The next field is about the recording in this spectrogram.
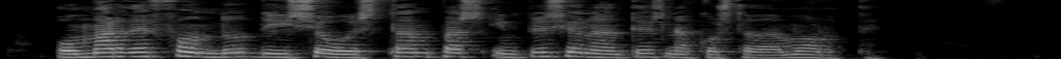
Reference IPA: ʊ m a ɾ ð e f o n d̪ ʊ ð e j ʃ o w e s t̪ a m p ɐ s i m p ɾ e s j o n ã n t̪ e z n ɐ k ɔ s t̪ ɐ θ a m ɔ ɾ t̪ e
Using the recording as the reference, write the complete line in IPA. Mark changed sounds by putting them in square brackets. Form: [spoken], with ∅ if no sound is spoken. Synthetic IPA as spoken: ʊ m a ɾ ð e f o n d̪ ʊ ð e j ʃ o w e s t̪ a m p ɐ s i m p ɾ e s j o n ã n t̪ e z n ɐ k ɔ s t̪ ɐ [ð] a m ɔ ɾ t̪ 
